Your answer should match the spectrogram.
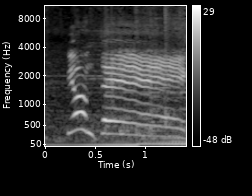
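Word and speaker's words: Piątek: Gol del Milan, se escribe Piatek, se pronuncia Cristo Piontek.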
